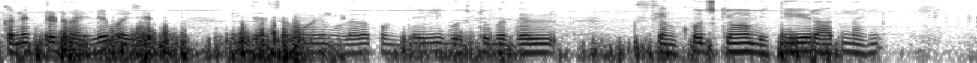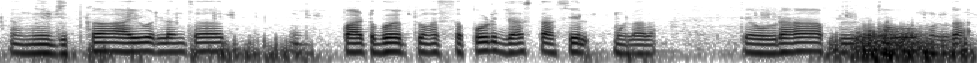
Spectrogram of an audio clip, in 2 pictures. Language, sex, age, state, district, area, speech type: Marathi, male, 18-30, Maharashtra, Sangli, urban, spontaneous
